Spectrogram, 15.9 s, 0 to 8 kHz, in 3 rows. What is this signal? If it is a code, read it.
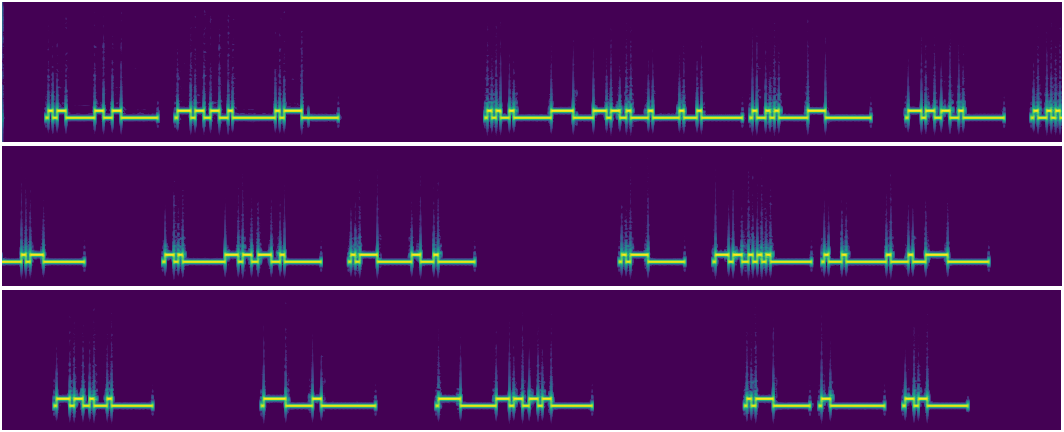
TTY/TDD text telephone tones (45.45 baud Baudot), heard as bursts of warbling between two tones, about 400 Hz shift, 1600 Hz centre. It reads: … PEFT KQJO PJZG NECE YQKT QTVT LEVL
